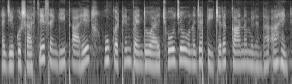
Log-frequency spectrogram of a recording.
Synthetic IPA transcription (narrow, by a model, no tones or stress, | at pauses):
ɛ̃ːd͡ʑeːkoʃaːst̪iəsɐ̃ŋɡiːt̪aːɦehuːkɐʈʰɪnɪ̆pɐ̃ːn̆d̪oaːɦet͡ɕʰoːd͡ʑoːɦʊnə̆d͡ʑaːʈiːt͡ɕəɾkaːnmɪlə̃nd̪aʔaːɦɪnɪ̆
